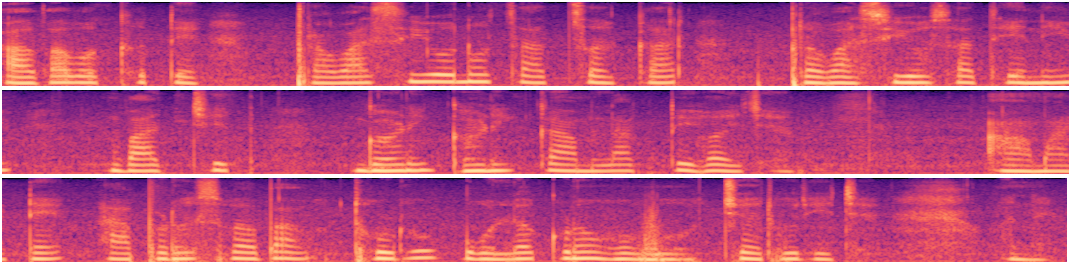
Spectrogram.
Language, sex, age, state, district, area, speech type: Gujarati, female, 30-45, Gujarat, Valsad, urban, spontaneous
